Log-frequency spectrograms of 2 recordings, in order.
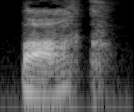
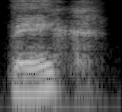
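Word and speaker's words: Bache: It was called the American Aurora, or General Advertiser, founded by Benjamin Franklin Bach, or Bake, whichever way you like to pronounce it. There were several different ways.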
